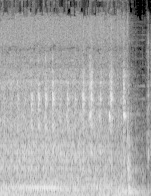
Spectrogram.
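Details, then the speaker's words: Engine starting with difficulty, uneven metallic rattling over a rough idle with sharp clatters, then it shuts off; engine rattle at idle then stall, cause unclear. "So you guys, you hear that rattling? That's the engine. It needs to be fixed, and I'm just asking for help."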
